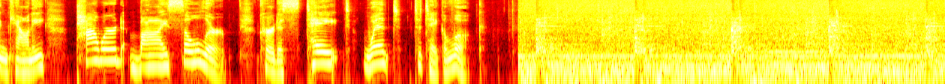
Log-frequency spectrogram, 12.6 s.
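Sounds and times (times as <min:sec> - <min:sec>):
speech: 0:00.0 - 0:06.4
heavy construction equipment engine drone: 0:06.9 - 0:12.6
loud metallic bangs: 0:06.9 - 0:12.6.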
